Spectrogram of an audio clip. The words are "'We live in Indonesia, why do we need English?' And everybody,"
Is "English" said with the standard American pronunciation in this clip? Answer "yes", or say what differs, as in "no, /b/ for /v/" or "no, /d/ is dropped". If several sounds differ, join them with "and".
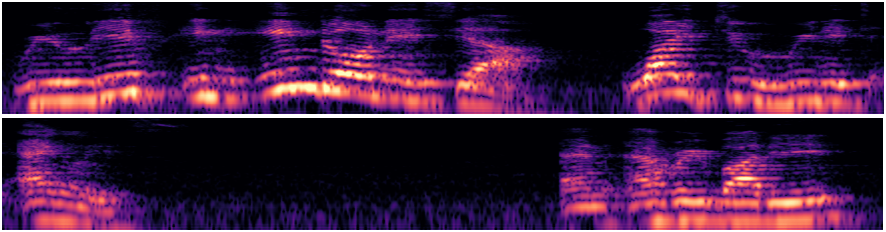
no, /s/ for /ʃ/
